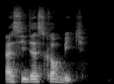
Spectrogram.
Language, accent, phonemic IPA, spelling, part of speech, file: French, France, /a.sid as.kɔʁ.bik/, acide ascorbique, noun, LL-Q150 (fra)-acide ascorbique.wav
- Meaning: ascorbic acid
